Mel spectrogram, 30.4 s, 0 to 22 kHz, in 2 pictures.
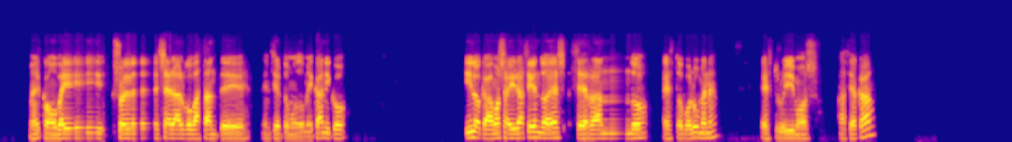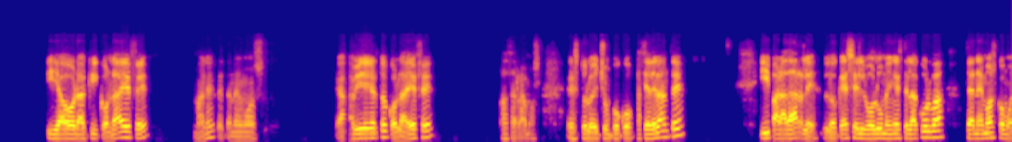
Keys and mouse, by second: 0.4 click, 2.1 middle click, 3.4 right click, 6.4 y, 7.6 shift+middle click, 7.8 right click, 7.8 f, 10.3 click, 11.3 e, 13.3 ctrl+click, 14.1 middle click, 16.8 middle click, 19.3 z, 20.2 click, 22.4 f, 22.9 shift+middle click, 24.7 click, 25.1 y, 26.2 click.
